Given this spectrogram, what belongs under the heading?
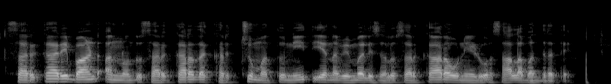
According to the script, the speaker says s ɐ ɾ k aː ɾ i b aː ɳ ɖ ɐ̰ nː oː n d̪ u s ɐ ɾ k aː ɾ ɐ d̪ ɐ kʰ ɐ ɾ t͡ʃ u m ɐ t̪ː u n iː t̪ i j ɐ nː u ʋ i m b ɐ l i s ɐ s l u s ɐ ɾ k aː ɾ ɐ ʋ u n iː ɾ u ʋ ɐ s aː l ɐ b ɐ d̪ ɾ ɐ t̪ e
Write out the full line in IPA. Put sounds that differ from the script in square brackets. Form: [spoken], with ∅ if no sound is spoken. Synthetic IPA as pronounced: s ɐ ɾ k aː ɾ i b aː ɳ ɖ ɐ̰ nː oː n d̪ u s ɐ ɾ k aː ɾ ɐ d̪ ɐ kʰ ɐ ɾ t͡ʃ u m ɐ t̪ː u n iː t̪ i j ɐ nː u ʋ i m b ɐ l i s ɐ [∅] l u s ɐ ɾ k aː ɾ ɐ ʋ u n iː [ɽ] u ʋ ɐ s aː l ɐ b ɐ d̪ ɾ ɐ t̪ e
